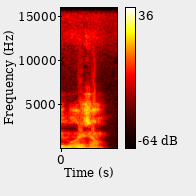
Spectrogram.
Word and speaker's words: mangeons: غنزيدو E فقط حتى تنطق هاد G كG ولا تنطق كG.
